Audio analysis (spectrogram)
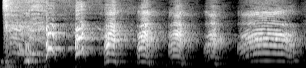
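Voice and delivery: high burst of real laughter; cracking up at a funny comment; big laugh. Real, not acted.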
